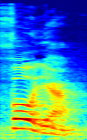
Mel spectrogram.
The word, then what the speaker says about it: folha: Folha. Folha, temos como sílaba mais forte fó.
